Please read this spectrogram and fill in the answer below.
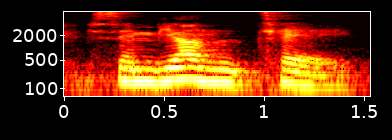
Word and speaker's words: sembiante: Sembiante, and do that, right? So we could practice sembiante, sembiante. See, take it from the D, make it the T.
